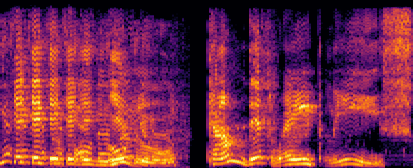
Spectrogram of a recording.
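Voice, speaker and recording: A cartoonish character voice, fairly high in pitch, moves at a fairly slow pace with very wide pitch swings. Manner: fussy, flustered.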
